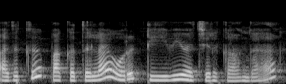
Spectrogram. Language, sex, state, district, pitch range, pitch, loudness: Tamil, female, Tamil Nadu, Nilgiris, 180-220 Hz, 190 Hz, -16 LUFS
